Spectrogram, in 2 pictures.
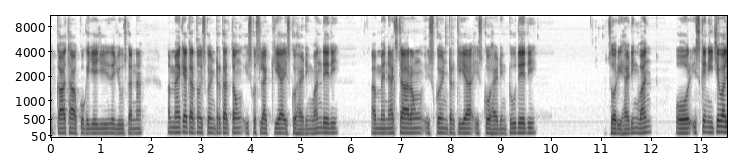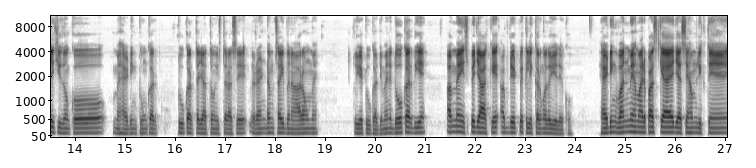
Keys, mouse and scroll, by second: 2.6 click, 2.9 Return, 3.7 click, 5.4 scroll down 1, 6.5-7.3 scroll up 1, 7.6 click, 7.9 Return, 8.6 click, 11.7-12.8 scroll up 1, 12.8 scroll down 1, 13.6 click, 16.5-17.0 scroll down 1, 18.1 click, 19.9-20.3 scroll up 1, 21.7 click, 23.4-24.0 scroll down 1, 24.5 click.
